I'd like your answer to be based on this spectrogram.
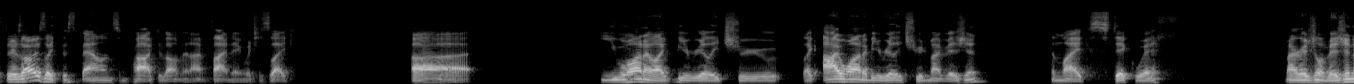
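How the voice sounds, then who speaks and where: A young man from Illinois, a founder being interviewed, talking in a relaxed, rambling way full of "like" fillers. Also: low-pitched. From Illinois, USA. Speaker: founder and guest. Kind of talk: casual interview.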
